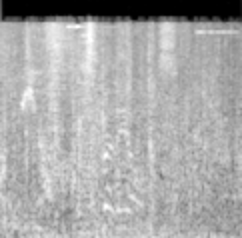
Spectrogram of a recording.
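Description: Expelliarmus disarming spell cast in the video game Hogwarts Legacy, a dense burst of magical combat effects with crashing, whooshing impacts layered over a busy, loud game soundscape.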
